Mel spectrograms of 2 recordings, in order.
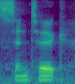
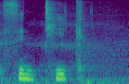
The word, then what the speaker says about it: Cintiq: to buy like a sin tic but like because those are so expensive it's pronounced Cintiq I mean probably my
